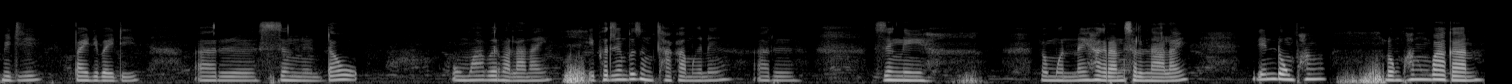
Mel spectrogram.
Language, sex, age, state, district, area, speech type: Bodo, female, 18-30, Assam, Baksa, rural, spontaneous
